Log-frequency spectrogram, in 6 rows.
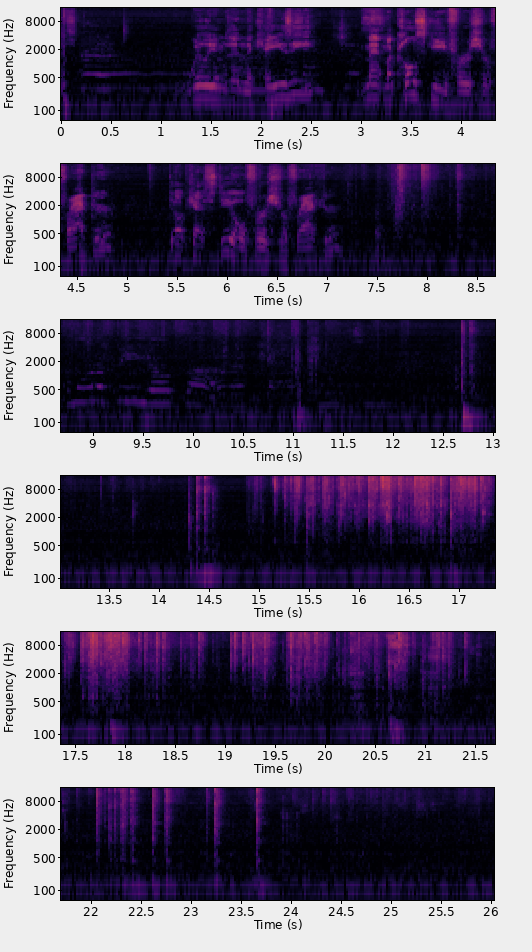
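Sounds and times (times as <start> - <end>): steady low hum: 0.0 - 26.0
plastic crinkling and sliding: 14.9 - 21.6.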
